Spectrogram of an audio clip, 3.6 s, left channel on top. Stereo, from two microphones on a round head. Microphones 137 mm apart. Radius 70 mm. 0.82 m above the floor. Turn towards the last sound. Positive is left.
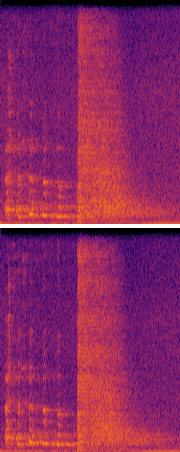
turn(degrees=-45)  # may be behind; listen again after turning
